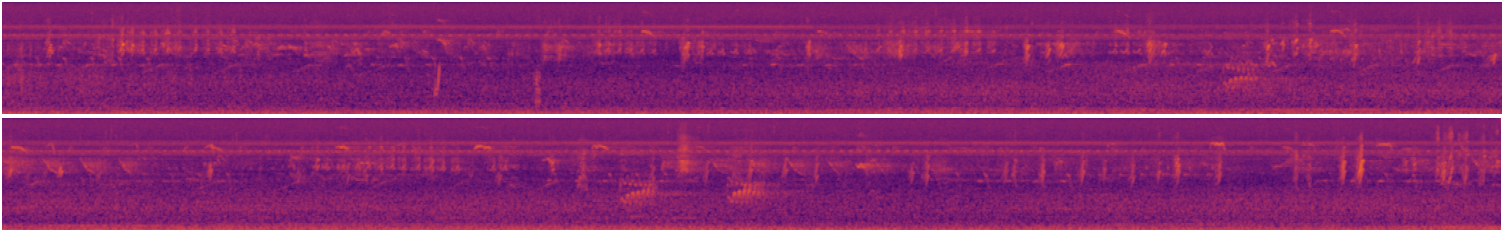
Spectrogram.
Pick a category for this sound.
Soundscapes > Urban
